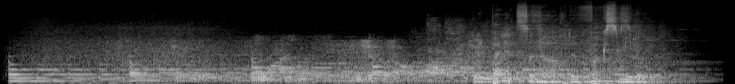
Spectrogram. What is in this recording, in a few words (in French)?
Jingle Ballade Sonore Avec Voix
